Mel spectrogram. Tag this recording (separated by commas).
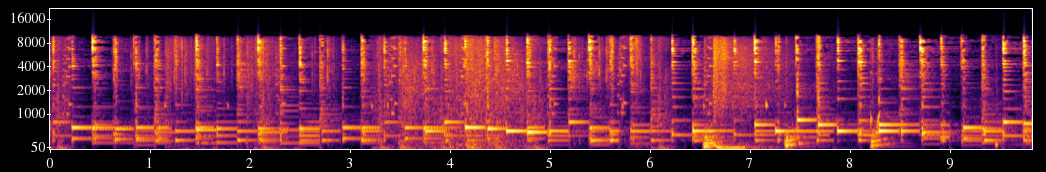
Music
